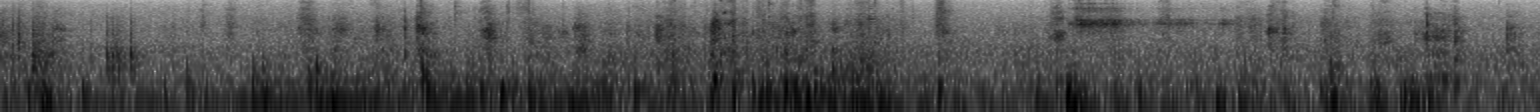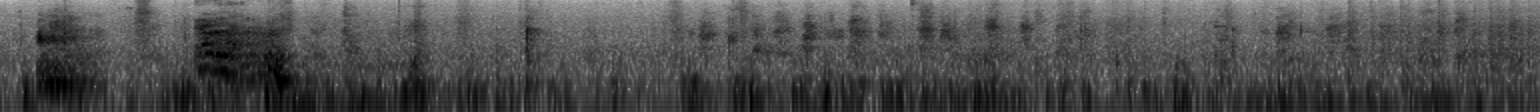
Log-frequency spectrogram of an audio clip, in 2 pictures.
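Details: Seven-week-old Yorkshire Terrier puppies pant and rustle quietly, then one gives a loud, sharp yelping cry midway, followed by a second strained squeal. Faint whines and handling noise continue around it.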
